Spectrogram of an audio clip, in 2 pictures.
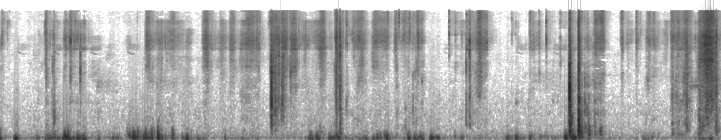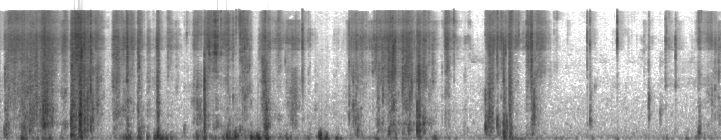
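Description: Gloved fingers crumble soil with a soft gritty rustle.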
